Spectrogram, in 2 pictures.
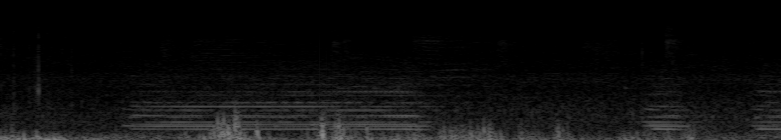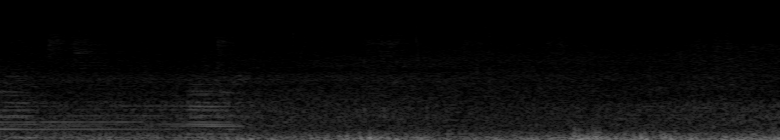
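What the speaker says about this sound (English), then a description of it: "So Amtrak is almost here. There he is down there. Here comes Amtrak" An Amtrak passenger train passes through a crossing in Plant City, Florida, sounding its horn in stacked chords, a long blast and then shorter repeated blasts, over the steady rumble of the rail cars and some wind.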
